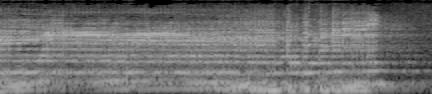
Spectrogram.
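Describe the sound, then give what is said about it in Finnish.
A drawn-out, rumbling burp after eating too much sugar at once, lasting about two seconds, with a gurgling, wavering low pitch over a steady tonal background, fading out at the end. “Oliko se röyhtäisy?”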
